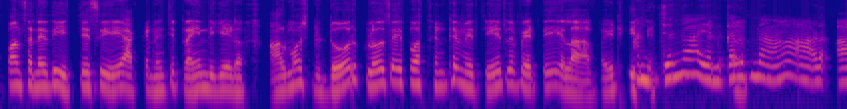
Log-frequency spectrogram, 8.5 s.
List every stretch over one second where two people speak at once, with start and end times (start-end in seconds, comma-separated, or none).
none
